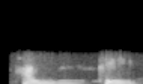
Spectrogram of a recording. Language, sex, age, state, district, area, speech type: Punjabi, female, 30-45, Punjab, Mohali, urban, conversation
